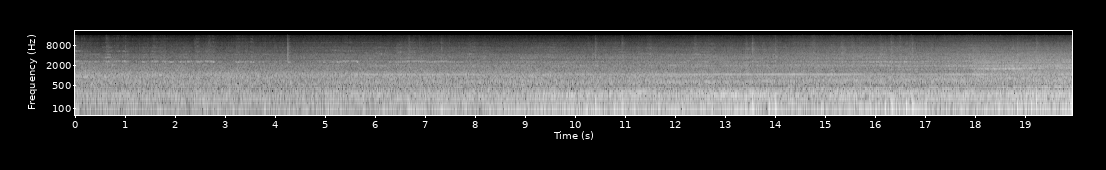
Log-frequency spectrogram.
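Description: Eurostar Class 373 high-speed electric train moving past on the platform road: a low rumble with steady high-pitched tones above it, growing steadily louder, with a few sharp wheel clacks in the second half.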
